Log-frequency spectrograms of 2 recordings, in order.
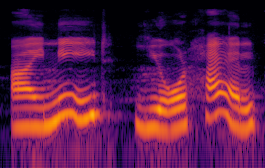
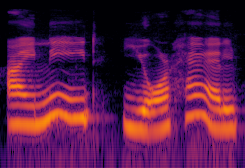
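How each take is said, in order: Both takes have the same delivery.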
